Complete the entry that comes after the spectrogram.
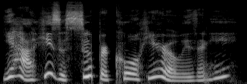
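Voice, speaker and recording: A woman voicing a bright, excitable, friendly man in a story reading. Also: fairly high pitch, moderate pace, dry recording, studio quality. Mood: enthusiastic. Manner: exuberant.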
